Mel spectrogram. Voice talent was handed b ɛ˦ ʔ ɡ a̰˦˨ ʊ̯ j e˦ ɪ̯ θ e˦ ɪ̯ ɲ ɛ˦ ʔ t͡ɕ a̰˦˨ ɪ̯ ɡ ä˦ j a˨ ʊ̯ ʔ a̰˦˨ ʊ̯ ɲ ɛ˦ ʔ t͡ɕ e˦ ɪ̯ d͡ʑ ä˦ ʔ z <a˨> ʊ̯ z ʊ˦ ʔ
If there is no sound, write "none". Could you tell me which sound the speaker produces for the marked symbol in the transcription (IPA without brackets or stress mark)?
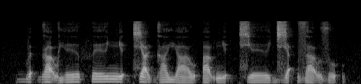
a̰˦˨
